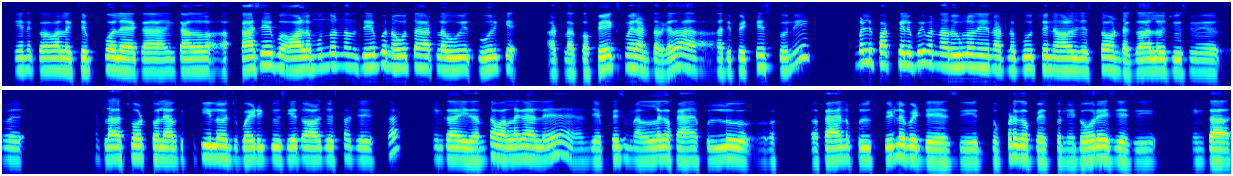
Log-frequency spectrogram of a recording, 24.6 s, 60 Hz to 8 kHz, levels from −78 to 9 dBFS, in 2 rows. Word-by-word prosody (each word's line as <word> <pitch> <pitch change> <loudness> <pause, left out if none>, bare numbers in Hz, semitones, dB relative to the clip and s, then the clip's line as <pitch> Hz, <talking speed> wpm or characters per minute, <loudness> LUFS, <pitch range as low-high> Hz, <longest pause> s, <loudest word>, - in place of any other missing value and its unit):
నేను 155 0 -4
ఇంక - - -7
వాళ్ళకి 155 -2 +1
చెప్పుకోలేక, 150 -1 +3 0.3
ఇంకలాలా 150 +1 +2
ఆహ్, - - -15
కాసేపు 180 +4 +5
వాళ్ళ 160 +1 +6
ముందున్నంతసేపు, 185 0 -2
నవ్వుతా 175 +1 +1
అట్లా, 165 -1 -2
ఊయిద్ 160 0 -1
ఊరికే, 165 +1 -1 0.4
అట్లా 135 - -5
ఒక 135 - -2
ఫేక్ 170 +2 +5
స్మైల్ 175 -1 +3
అంటారు 140 -3 -2
కదా! 190 +5 +2 0.4
అది 145 0 -6
పెట్టేసుకొని, 180 - -3 0.6
మళ్ళీ 235 +1 +3
పక్కకెళ్ళిపోయి, 210 0 +3
మరి 205 -2 -4
నా - - +4
రూమ్‌లో 190 +1 +3
నేనట్లా 160 -2 -1
కూర్చొని, 165 0 -1
ఆలోచిస్తా 150 0 0
ఉంటా. 140 -2 -1
గాల్లో 145 +1 +3
చూసి 140 0 -4 0.2
ఆహ్, 130 - -7 0.2
ఆహ్, 135 - -10 0.7
అట్లా 145 0 -2 0.2
చూడటం, 155 -2 0
లేకపోతే 140 +1 0
కిటీలోంచి 150 -1 +1
బయటికి 140 0 0
చూసి, 145 0 -4
ఏదో 145 0 -3
ఆలోచిస్తా, 145 +2 -3
చేస్తా. 135 0 -5 0.4
ఇంకా 145 0 0
ఇదంతా 135 +3 -1
వల్లగాలే, 145 +1 +2 0.2
అని 125 0 -16
జెప్పేసి 145 +3 -3
మెల్లగా 135 +3 +1
ఫ్యాన్ 135 0 0
ఫుల్లు 140 +2 0 0.4
ఆహ్, - - -11 0.4
ఆహ్, 125 - -7
ఫ్యాన్ 140 +1 +3
ఫుల్ 140 0 -1
స్పీడ్‌లో 150 +4 +3
పెట్టేయేసి, 125 -3 -1 0.2
దుప్పటి 135 +5 0
కప్పేసుకుని, 130 -3 -3
డోరేసేసి, 135 -3 +1 0.5
ఇంకా 130 +1 +3
145 Hz, 150 wpm, -29 LUFS, 140-165 Hz, 0.7 s, వాళ్ళ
